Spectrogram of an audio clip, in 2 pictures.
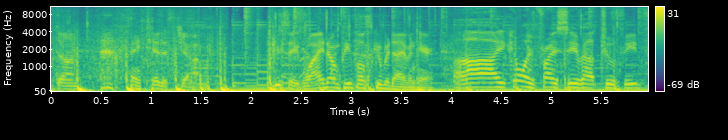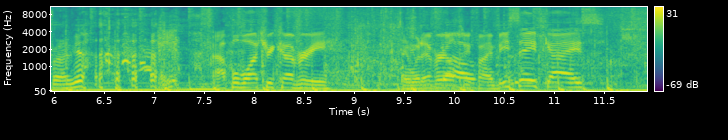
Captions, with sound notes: - Done. - He did his job. Why don't people scuba dive in here? - You can only probably see about two feet in front of you. (laughs) - Apple Watch recovery! And whatever else we find, be safe guys!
